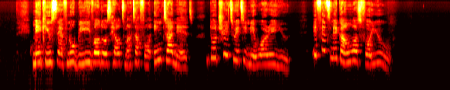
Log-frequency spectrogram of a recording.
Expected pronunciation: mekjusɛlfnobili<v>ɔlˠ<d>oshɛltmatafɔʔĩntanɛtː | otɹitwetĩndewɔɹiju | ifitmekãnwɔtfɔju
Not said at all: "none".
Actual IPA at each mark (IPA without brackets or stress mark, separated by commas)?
v, d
